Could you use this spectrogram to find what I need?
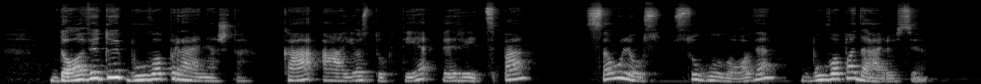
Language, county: Lithuanian, Vilnius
